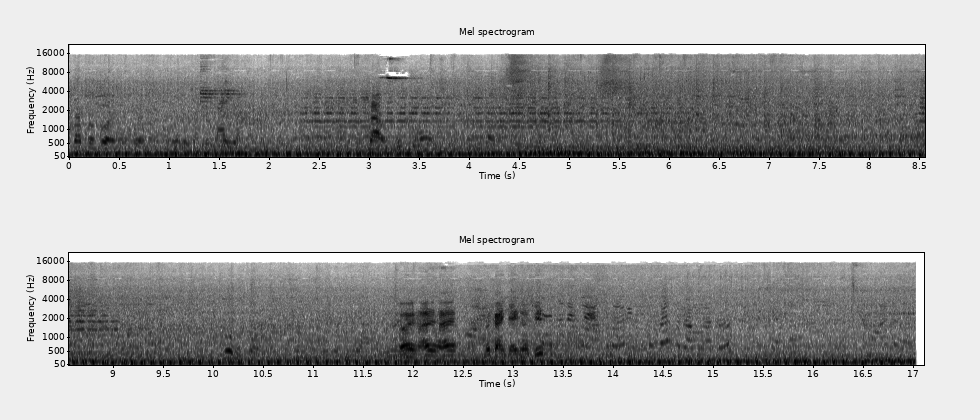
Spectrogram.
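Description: A crowd chatters steadily in the background.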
